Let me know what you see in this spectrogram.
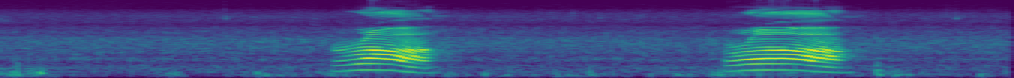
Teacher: زبان کا کنارہ پشت سمیت دانتوں کی جڑ سے ادا ہوتا ہے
